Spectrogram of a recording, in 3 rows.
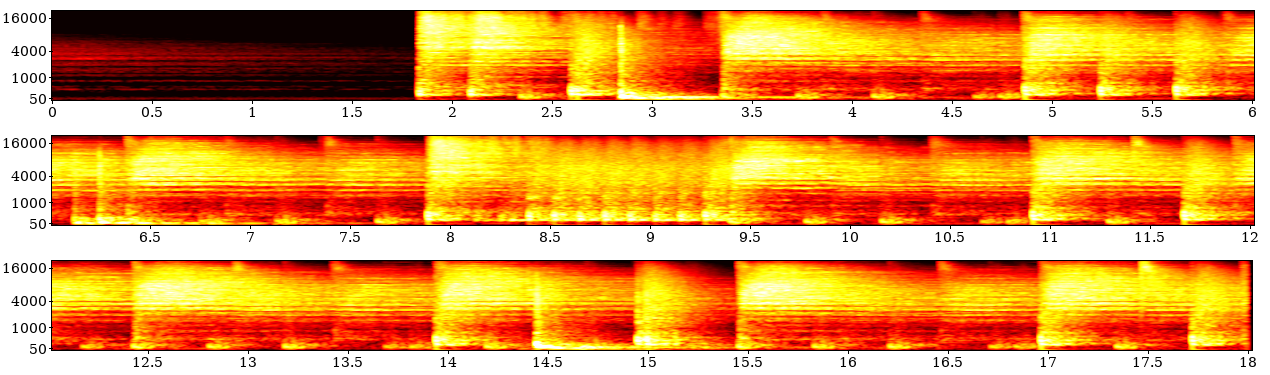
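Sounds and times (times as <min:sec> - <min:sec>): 
tom drums with overheads and room: 0:01.9 - 0:18.0.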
